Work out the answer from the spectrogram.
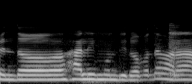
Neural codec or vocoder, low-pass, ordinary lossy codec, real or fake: none; 7.2 kHz; none; real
